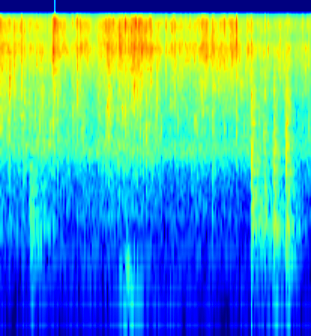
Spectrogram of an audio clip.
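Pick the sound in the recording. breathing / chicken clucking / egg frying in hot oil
egg frying in hot oil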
